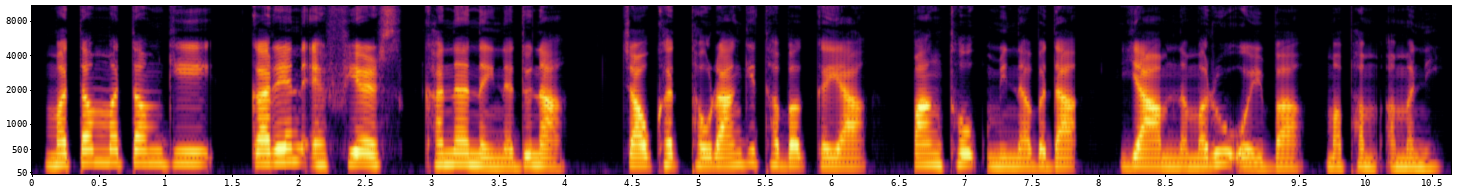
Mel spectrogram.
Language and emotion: Manipuri, neutral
